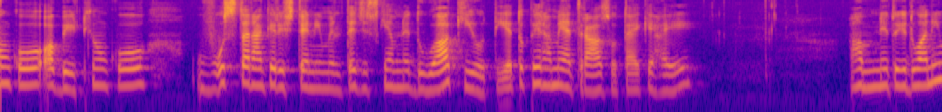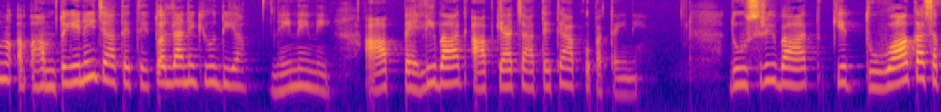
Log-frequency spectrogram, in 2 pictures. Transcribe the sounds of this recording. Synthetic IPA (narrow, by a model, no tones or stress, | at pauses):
õkoɔ̰ːɾbeːʈijõko | ʋoʊst̪ɐɾakeɾɪʃt̪enɐɦĩmɪlt̪eɦɛd͡ʒɪskiɦɐmned̪uakiɦoːt̪ḭɦɛ̰t̪opʰɪɾɦɐmẽɛːt̪ɪɾaːzɦoːt̪aɦɛkeɦae | ɦɐmnet̪ojed̪uanɐɦĩɦɐmt̪ojenɐɦĩt͡ʃaːɦt̪et̪ʰet̪oɐlːaɦnekjõd̪ijaː | nɐɦĩnɐɦĩnɐɦĩːa̰ːpːɛɦlibaːt̪aːpkjaːt͡ʃaːɦt̪et̪ʰeaːp̚kopɐt̪ainɐɦĩː | d̪uːsɾibaːt̪ked̪uakasɐ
